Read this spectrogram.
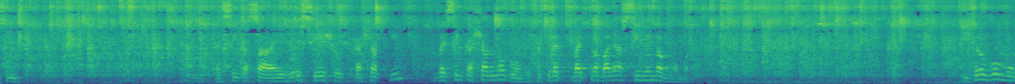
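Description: Small metal parts click softly as they are handled.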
